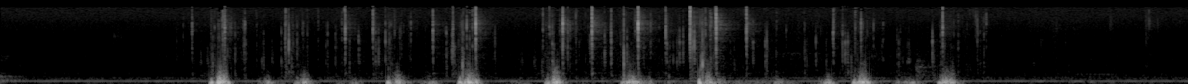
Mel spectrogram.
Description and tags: Fan popper
object, fan, air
